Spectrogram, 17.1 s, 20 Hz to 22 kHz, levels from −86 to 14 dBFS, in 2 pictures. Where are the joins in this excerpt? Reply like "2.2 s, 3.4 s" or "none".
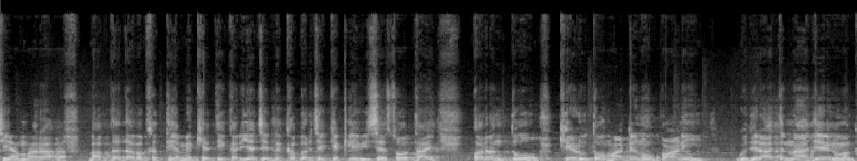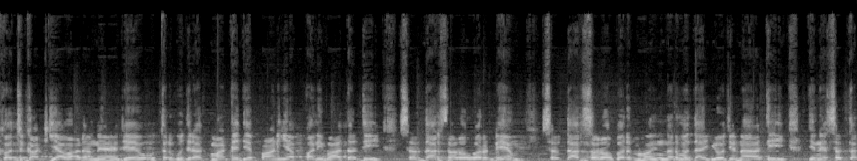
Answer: none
